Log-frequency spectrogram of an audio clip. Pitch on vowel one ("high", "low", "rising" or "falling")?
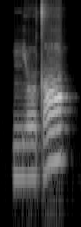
low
